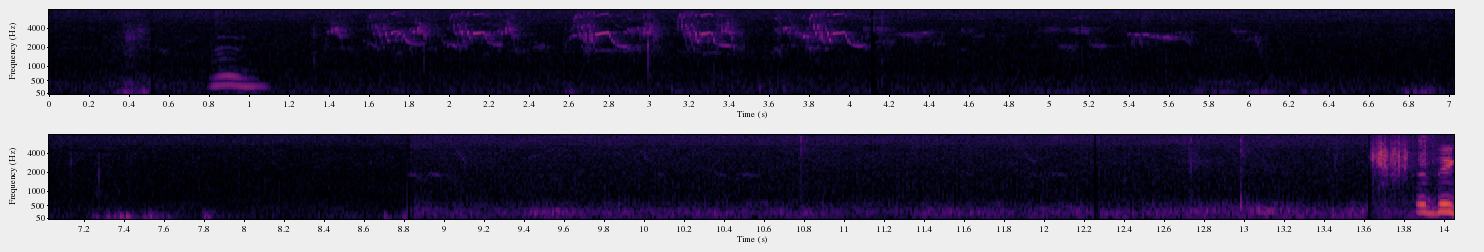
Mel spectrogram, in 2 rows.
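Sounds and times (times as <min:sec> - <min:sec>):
small bird chirping: 0:00.4 - 0:06.2, 0:08.5 - 0:12.3, 0:13.6 - 0:14.0.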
